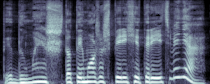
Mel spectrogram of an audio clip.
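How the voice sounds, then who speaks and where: A woman's voice: sits low, a little slow, soft background music. A woman voicing a spiteful old witch. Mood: menacing. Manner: hissing, menacing commands.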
